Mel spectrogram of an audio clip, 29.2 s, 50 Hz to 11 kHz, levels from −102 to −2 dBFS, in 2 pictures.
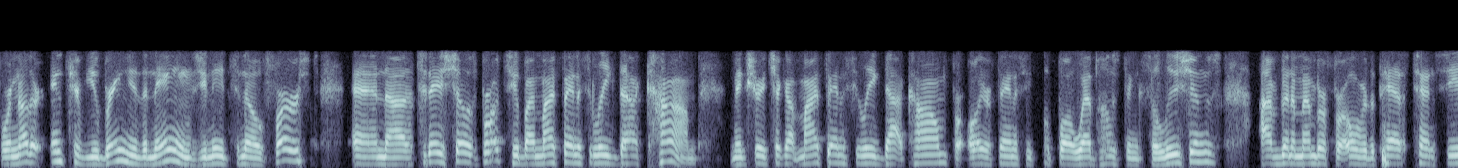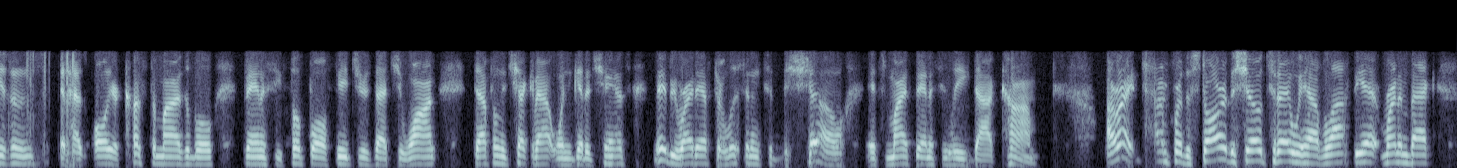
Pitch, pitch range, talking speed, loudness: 145 Hz, 135-155 Hz, 185 wpm, -22 LUFS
